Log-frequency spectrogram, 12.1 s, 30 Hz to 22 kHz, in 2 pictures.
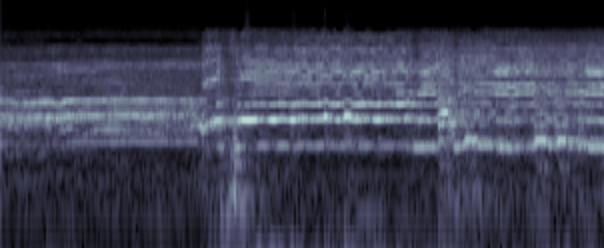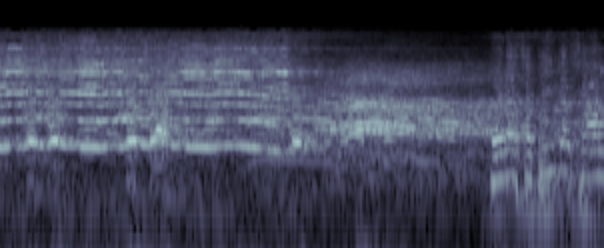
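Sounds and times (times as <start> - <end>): men singing through microphone: 2.2 - 9.3.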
